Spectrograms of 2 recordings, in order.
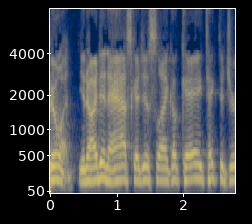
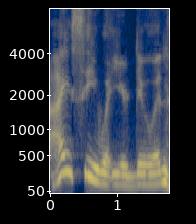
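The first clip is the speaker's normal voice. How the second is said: muttered under breath, lower and quieter; 5 semitones lower, 4 dB quieter than usual. Speaker retelling how a friend from chapel leaned over, retelling a remark under breath. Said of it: "he just leans over and under his breath".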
